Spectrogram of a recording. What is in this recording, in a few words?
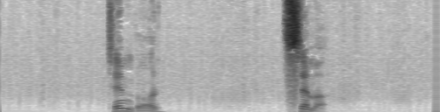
"Timbor", englisc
